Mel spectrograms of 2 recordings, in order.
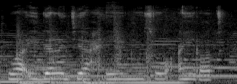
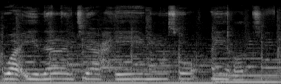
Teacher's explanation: ada kasroh diikuti dengan ya sukun. Dibacanya 2 harokat. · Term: mat tabi'i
